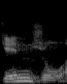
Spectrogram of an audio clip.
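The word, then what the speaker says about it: Genjō: um a Chinese monk whose name in Japanese is pronounced genjo I think in Chinese it's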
